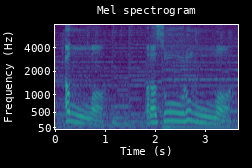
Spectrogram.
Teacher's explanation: ketiga adalah pengucapan lafaz Allah lafaz Allah di manapun kapanpun maka lam yang terdapat pada lafz jalalah tersebut mesti ditebalkan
